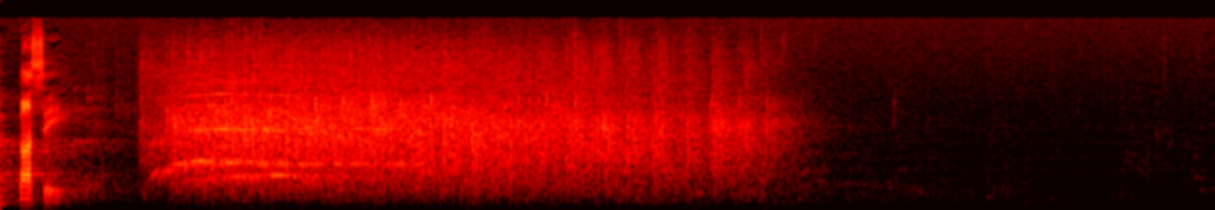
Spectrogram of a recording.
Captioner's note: applause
